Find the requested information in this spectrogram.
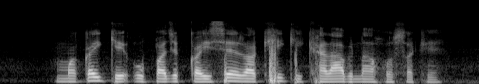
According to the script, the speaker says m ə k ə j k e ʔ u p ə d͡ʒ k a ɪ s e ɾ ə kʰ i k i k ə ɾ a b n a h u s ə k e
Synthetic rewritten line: m ə k ə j k e ʔ u p ə d͡ʒ k ə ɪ s e ɾ ə kʰ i k i kʰ ə ɾ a b n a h o s ə k e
